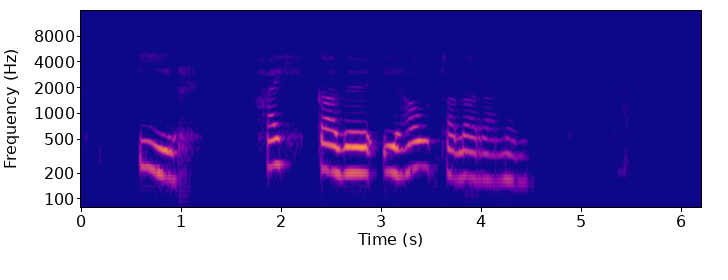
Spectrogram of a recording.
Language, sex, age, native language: Icelandic, male, 13, Icelandic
